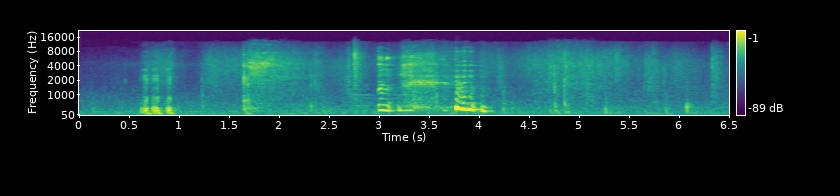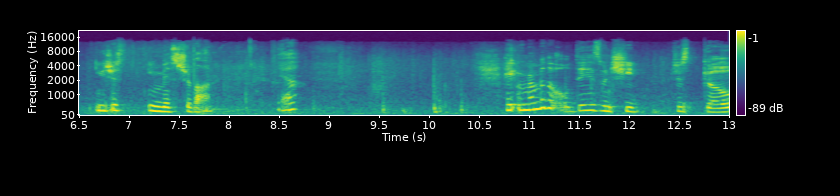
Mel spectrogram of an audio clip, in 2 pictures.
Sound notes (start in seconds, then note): 0.6 chuckling; 3.0 laughing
